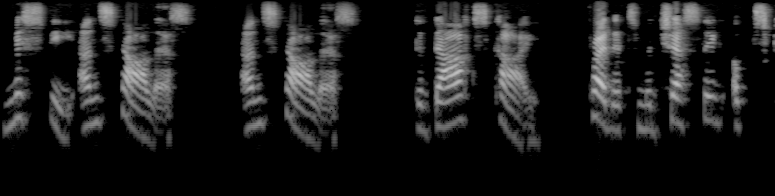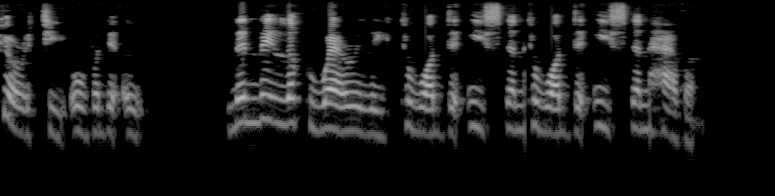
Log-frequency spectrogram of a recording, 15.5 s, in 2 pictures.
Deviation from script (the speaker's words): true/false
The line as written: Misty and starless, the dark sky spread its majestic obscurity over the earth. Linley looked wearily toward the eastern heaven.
true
